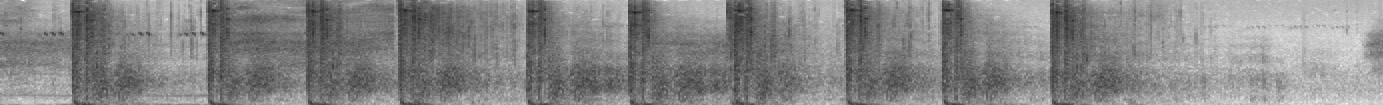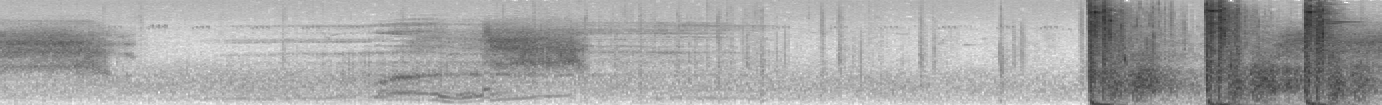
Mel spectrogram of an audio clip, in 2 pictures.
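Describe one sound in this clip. A pistol fires rapid shots that echo outdoors.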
